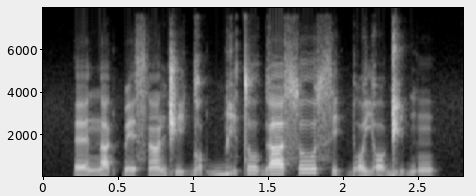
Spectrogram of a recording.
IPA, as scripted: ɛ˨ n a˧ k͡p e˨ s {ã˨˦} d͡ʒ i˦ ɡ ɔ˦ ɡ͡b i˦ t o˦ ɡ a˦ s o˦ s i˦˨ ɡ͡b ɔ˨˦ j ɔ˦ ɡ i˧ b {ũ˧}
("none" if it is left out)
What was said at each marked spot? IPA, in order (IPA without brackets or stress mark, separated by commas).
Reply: ã˨˦, ũ˧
